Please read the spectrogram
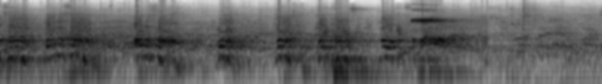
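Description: A basketball being dribbled on a hardwood gym floor, bouncing repeatedly. A brief high squeak comes a little past the middle.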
